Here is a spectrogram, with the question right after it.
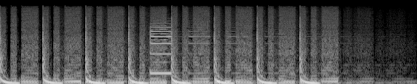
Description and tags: Dance Pt. 7
mixture of steps 1,2 and 5. Oscillator kick 01 used because it is great.
beat, progression, drum, melody, trance, bass, drumloop, techno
